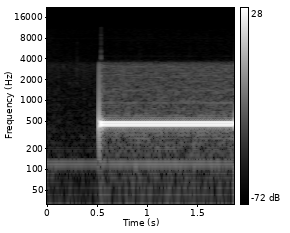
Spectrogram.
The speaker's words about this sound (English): It's ringing.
